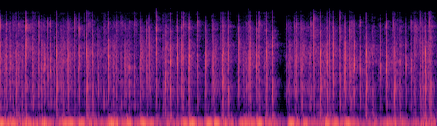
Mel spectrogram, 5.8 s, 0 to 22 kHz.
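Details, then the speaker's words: Marvo KG972W gasket-mount mechanical keyboard with tactile switches: fast typing with sharp, bright, high-pitched ticks on every keystroke, caused by the tactile switches. "Overall, it does sound a bit high-pitched and ticking. I'm pretty sure that's because of the switches that are causing the ticking that you hear that makes that really high-pitched sound"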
